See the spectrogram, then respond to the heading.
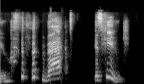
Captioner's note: laugh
